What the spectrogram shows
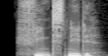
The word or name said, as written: fintsnitte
